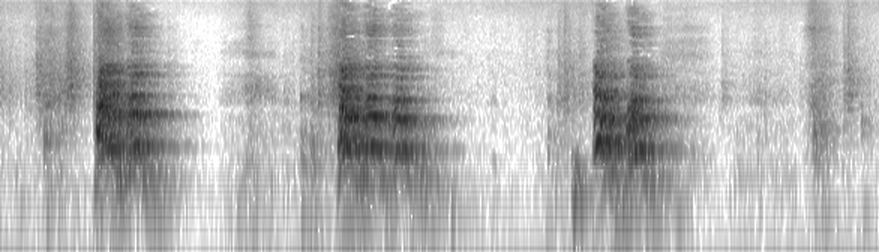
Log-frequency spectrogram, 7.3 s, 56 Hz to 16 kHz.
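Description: A 16-week-old cocker spaniel puppy barking: three loud barks about two seconds apart, with a few fainter ones between.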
